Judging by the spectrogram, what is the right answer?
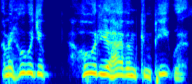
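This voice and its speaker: A man with a somewhat husky, slightly breathy voice talks through a political commentary monologue as a radio host. He sounds earnest and searching, working his thoughts out aloud in long, winding sentences. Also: very high-pitched, very animated, fairly quick, darkish tone.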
